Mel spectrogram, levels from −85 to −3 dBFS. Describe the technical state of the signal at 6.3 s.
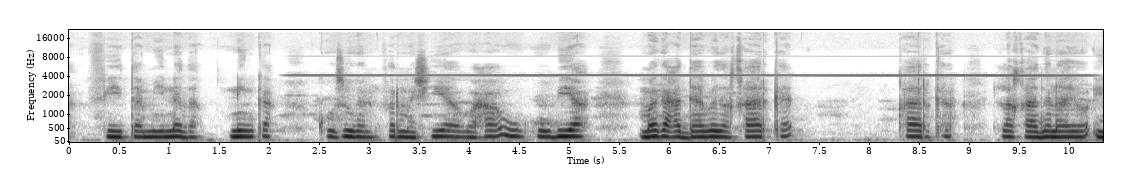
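A feedback whistle runs under the speech at 6.3 s, from 2.07 s to the end: a thin 4.1 kHz tone some 20 dB down, swelling and fading slowly, likely from a speaker-to-microphone loop held just short of feedback. Unlike a runaway howl, it never builds.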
